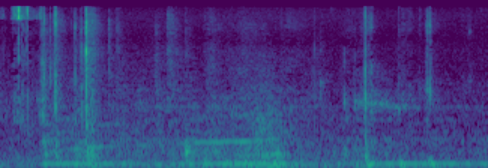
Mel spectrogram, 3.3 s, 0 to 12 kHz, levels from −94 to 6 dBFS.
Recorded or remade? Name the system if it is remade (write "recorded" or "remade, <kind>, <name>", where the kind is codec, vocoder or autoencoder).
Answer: recorded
